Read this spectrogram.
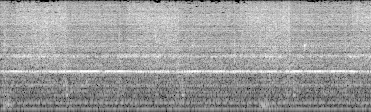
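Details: Steady mechanical hum with a constant tone and faint periodic clicks from a hemodialysis machine running a test after a part replacement to fix a flow error, as conductivity and temperature stabilise.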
